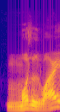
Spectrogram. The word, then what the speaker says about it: Model Y: We also asked you last week how you pronounce Tesla's Crossover SUV: Model Why in English or Model Ypsilon in German.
